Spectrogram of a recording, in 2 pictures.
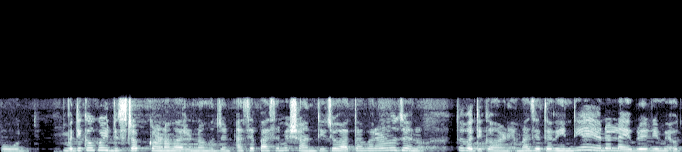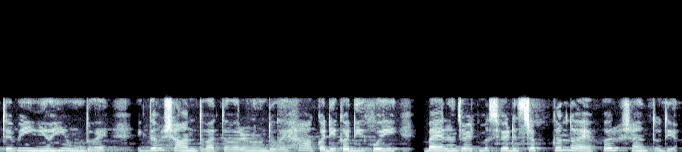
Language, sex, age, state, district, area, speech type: Sindhi, female, 18-30, Gujarat, Surat, urban, spontaneous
